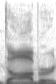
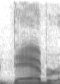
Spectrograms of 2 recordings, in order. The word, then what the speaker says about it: dauber: Bring your own dauber, dabber, however you want to say it. It's DAUBER, so I would pronounce that as dauber.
